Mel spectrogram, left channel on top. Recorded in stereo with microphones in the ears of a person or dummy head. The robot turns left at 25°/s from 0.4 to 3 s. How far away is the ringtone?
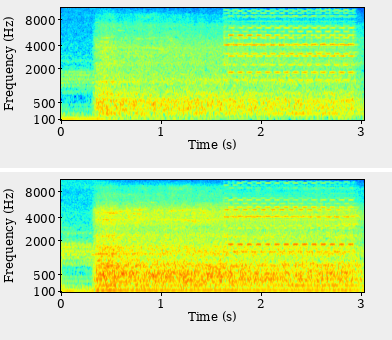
About 1.2 m.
